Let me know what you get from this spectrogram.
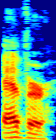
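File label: "ever", English pronunciation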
